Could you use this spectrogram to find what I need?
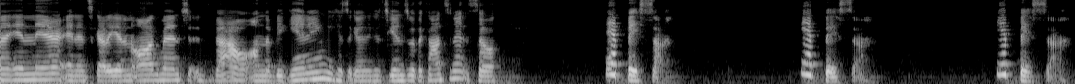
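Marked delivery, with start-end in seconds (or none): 6.1-10.7 epesa said higher, clearly, to be repeated; high model pronunciation. Shown as a demonstration. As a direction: sing out epesa for the learners. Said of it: "Your turn".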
